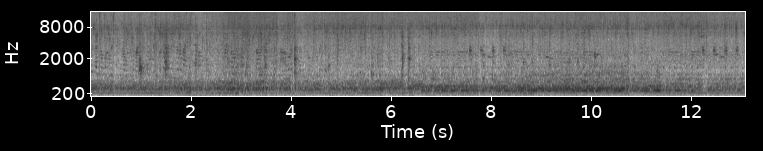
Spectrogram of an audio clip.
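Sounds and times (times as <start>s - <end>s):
water running from tap: 0.0s - 13.0s.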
